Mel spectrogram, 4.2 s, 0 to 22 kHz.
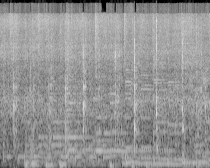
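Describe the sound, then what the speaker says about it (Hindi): Grated carrots frying in desi ghee in a pan, a steady loud sizzle broken by repeated scraping and clacking strokes of a spoon stirring close by. "इसमें मैं डालूंगी 2 से 3 चम्मच देसी घी। एक बार इसे फिर भून लें।"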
